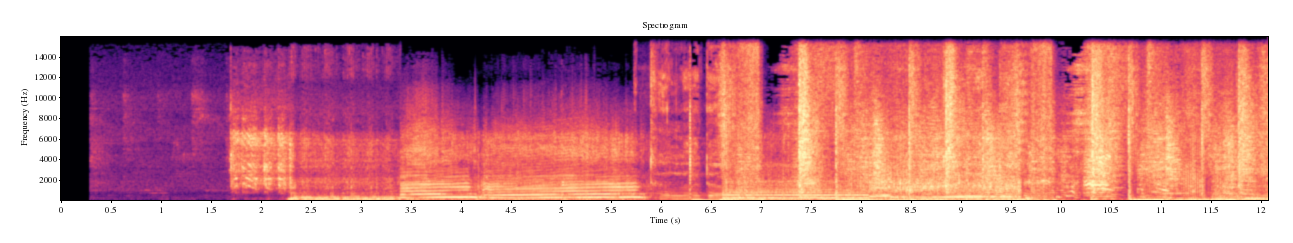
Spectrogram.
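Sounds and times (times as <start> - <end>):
motorcycle engine revving hard: 1.8 - 5.9, 6.6 - 9.8.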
